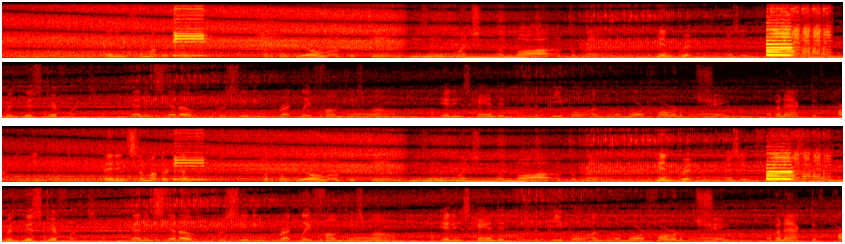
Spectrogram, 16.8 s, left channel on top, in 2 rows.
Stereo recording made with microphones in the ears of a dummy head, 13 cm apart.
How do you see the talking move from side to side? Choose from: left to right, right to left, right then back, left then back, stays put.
left then back.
